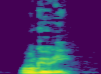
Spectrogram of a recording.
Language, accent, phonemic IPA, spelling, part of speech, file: French, France, /ɑ̃.ɡœ.le/, engueuler, verb, LL-Q150 (fra)-engueuler.wav
- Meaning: 1. to give (someone) a roasting, to tell someone off, to chew out, to give shit 2. to argue, to have a row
